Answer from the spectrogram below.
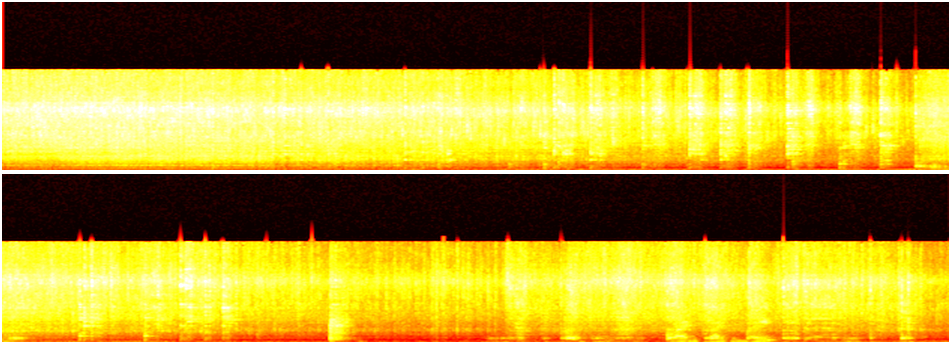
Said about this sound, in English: Now we're going to fry this rice.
